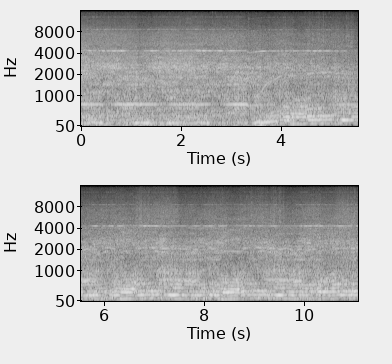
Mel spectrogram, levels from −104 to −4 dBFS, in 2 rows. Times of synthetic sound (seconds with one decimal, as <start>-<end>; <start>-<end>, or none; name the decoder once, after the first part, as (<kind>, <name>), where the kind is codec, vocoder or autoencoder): 0.5-1.2 (vocoder, Vocos); 1.6-2.4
